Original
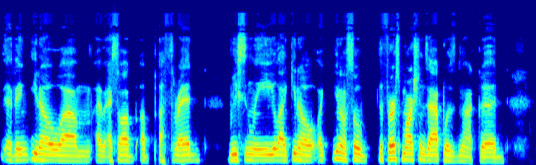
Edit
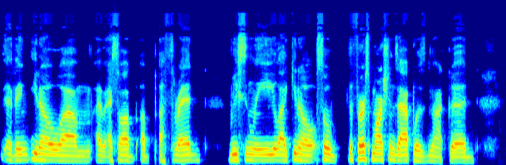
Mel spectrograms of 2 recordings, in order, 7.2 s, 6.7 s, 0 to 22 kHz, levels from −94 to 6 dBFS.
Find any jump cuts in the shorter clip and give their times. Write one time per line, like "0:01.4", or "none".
0:04.2

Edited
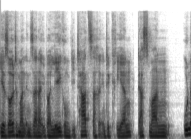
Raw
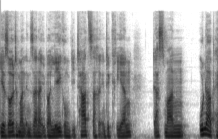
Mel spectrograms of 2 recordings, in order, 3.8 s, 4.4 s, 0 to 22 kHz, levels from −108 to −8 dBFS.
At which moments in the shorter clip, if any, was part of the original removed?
0:02.7

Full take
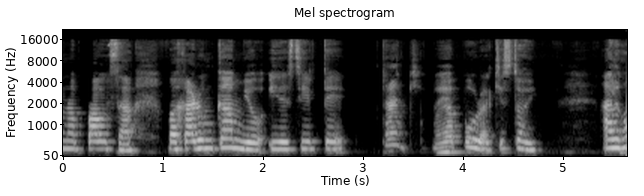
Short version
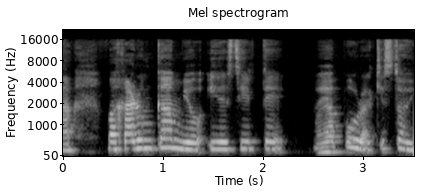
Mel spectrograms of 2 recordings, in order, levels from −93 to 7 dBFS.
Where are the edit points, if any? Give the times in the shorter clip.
0:02.5

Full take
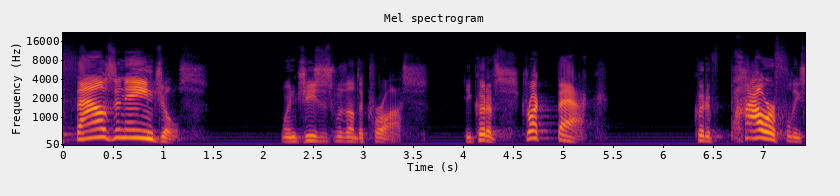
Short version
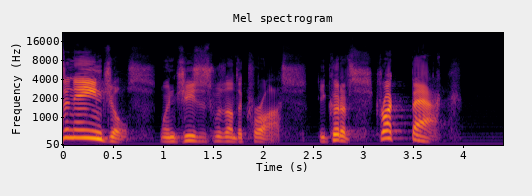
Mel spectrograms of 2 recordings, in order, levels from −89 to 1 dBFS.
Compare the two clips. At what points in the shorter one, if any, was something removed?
0:00.9
0:02.5

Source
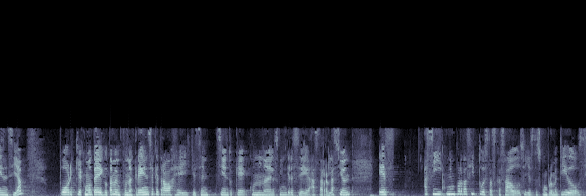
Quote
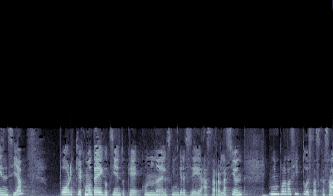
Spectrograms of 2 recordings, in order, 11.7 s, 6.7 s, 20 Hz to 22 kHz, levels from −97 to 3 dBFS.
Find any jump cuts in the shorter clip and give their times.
0:02.2
0:05.4

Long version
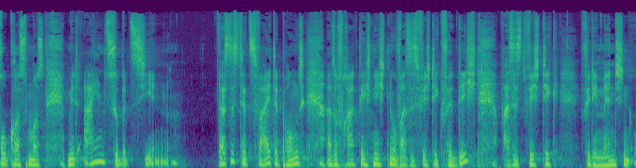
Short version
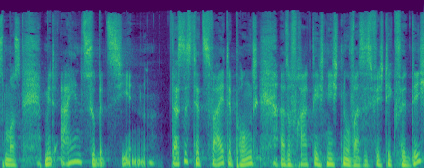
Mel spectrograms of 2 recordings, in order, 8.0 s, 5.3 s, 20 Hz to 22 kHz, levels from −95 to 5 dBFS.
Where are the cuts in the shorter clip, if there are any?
0:02.0

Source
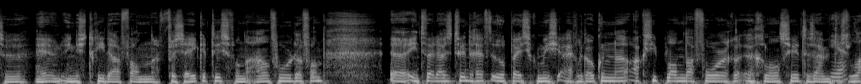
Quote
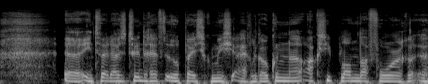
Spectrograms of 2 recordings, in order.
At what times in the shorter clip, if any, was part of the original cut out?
none

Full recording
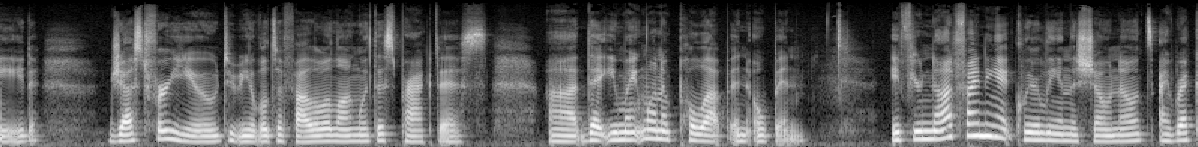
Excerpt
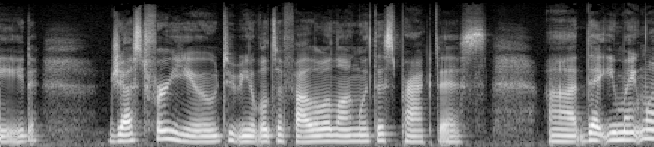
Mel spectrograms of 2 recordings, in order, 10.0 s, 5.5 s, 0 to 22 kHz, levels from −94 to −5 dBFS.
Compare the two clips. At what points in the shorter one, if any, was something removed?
none

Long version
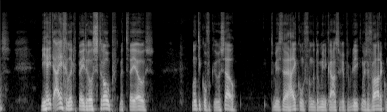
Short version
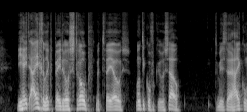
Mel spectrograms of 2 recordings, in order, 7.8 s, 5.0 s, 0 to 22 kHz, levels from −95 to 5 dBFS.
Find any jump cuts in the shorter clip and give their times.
0:02.6

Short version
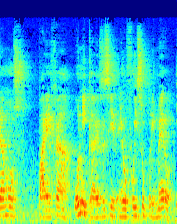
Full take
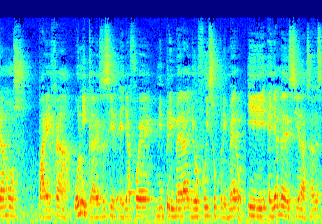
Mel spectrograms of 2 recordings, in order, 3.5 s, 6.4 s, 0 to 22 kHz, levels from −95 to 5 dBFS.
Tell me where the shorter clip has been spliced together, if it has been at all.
0:02.4

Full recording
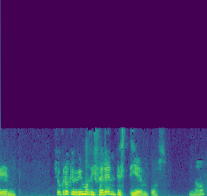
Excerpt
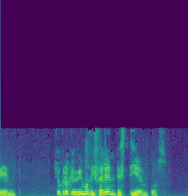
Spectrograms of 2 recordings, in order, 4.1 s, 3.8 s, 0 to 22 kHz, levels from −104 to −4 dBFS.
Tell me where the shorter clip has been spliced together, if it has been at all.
none

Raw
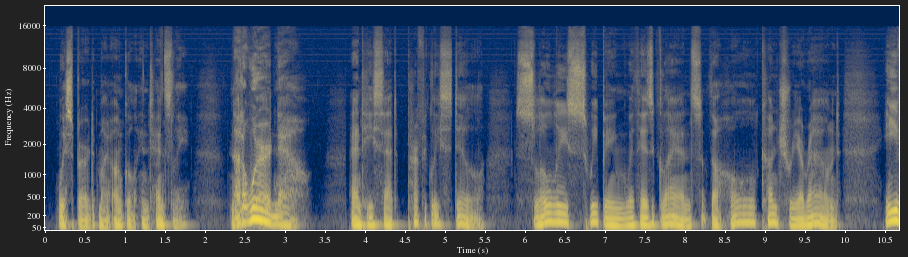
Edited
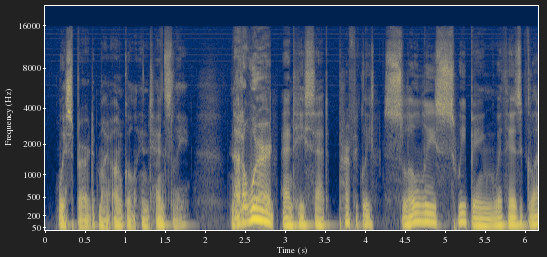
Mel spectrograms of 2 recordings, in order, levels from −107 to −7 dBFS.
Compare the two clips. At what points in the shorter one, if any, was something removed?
0:02.8
0:04.1

